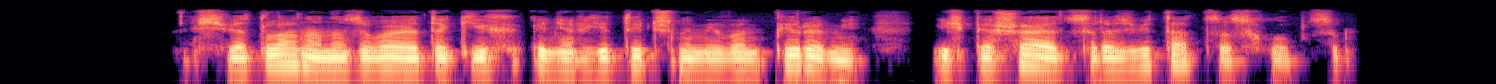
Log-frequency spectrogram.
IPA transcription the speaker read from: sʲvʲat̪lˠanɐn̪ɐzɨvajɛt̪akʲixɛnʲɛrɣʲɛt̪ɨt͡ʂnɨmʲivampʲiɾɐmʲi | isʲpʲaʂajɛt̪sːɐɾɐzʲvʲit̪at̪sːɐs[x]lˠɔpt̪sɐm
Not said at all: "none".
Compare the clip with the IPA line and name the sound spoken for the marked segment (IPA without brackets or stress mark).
x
